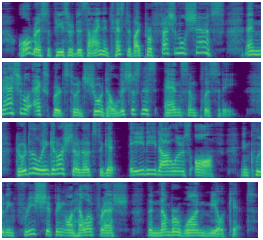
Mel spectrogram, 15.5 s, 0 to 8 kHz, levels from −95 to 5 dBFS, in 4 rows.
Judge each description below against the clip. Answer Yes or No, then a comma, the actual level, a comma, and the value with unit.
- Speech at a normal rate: Yes, average, 150 wpm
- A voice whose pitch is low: No, medium, 170 Hz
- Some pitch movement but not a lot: No, wide, 6.5 semitones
